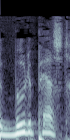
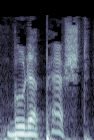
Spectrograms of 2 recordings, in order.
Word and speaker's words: Budapest: to Budapest, Hungary, or to pronounce it correctly, Budapest.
